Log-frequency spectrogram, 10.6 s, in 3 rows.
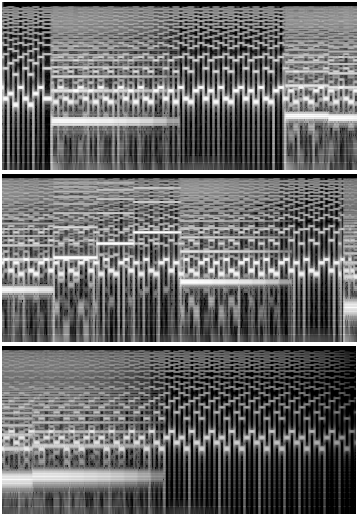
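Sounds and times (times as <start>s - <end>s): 
Synthcart square wave arpeggio: 0.5s - 2.2s, 2.8s - 9.2s.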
